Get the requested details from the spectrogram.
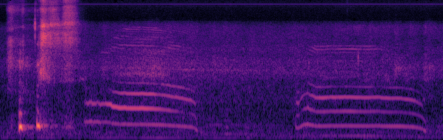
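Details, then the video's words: Angry orange house cat answering its owner on a rainy day: two sustained, tonal yowls, each about a second long with a gently sliding pitch that drops at the close, preceded by a couple of sharp taps or knocks. "cat angry sound"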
